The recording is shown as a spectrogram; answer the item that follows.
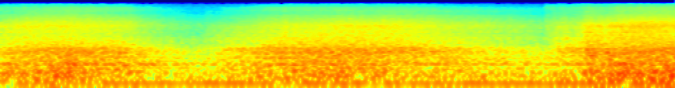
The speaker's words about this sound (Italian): ed è da questa posizione privilegiata che cominceremo a confrontarci con la realtà della Tanzania, quando, dopo una bella dormita, le onde dell'oceano ci danno il nostro primo risveglio in Africa.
